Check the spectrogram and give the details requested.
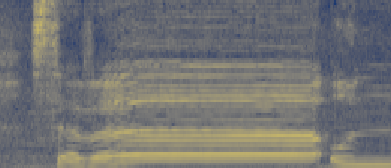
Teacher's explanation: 3 से 4 सेकंड या 5 सेकंड तक ये मद लंबी होती है और इसकी मिकदार 5 हरकत अरबिया हैं।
